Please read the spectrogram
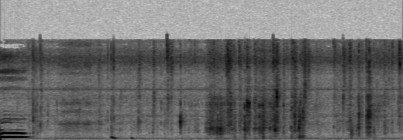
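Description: Pages of a hardcover picture book being flipped, paper rustling and flapping for about a second and a half in the middle. This follows the last half-second of a woman's sung "woo" imitating a train whistle right at the start.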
